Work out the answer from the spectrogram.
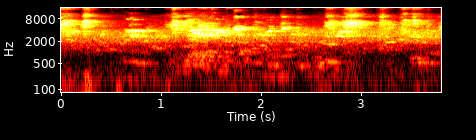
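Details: Continuous budgie chatter: high, squeaky chirps and warbled phrases blend into an unbroken, busy chorus, with soft clicks at the start.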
